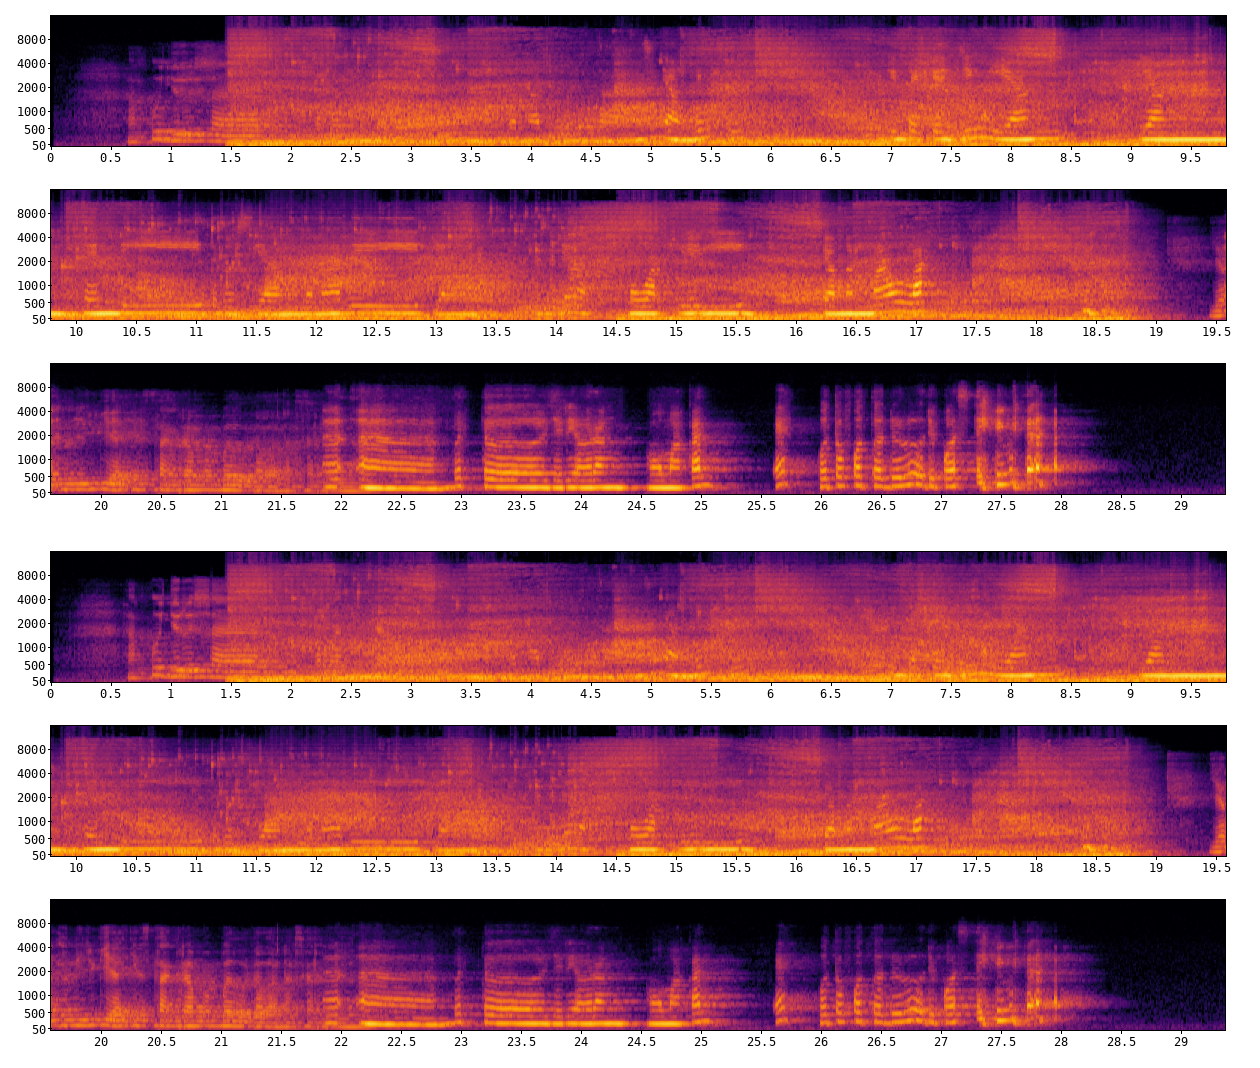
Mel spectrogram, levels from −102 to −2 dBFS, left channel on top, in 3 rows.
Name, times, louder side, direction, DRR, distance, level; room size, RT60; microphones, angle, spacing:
voice 1, 0.3-3.0 6.7-8.9 18.3-18.8 19.1-22.2, right 1 dB, 50° right, 7 dB, 6.7 m, -35 dB
sound 1, 1.4-18.8, equal, 5° left, 4.0 m, -24 dB
voice 2, 3.6-4.2 4.6-5.8 6.9-8.5 9.0-13.4 13.8-14.3 14.6-15.7 16.1-17.1 18.3-18.7 19.6-19.7 21.8-25.1 25.6-28.0, left 3 dB, 65° left, 13 dB, 1.2 m, -21 dB
29.0 x 22.5 x 9.1 m, 0.79 s
head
